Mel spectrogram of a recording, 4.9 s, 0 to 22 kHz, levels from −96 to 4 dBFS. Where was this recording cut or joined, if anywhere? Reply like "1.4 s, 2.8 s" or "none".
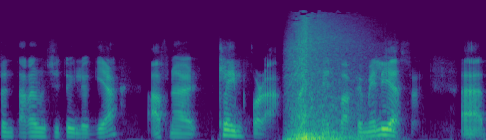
3.0 s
